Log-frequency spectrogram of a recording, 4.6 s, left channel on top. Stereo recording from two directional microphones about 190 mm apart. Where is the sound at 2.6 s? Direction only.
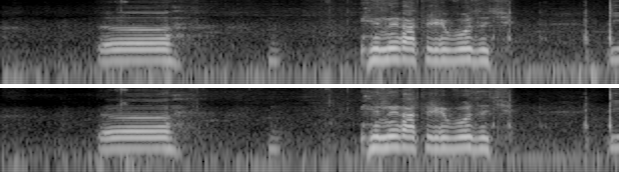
10° right (ahead or behind).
